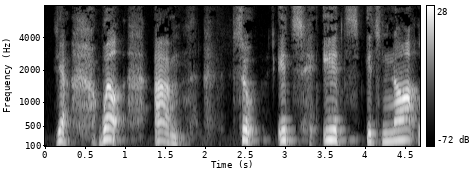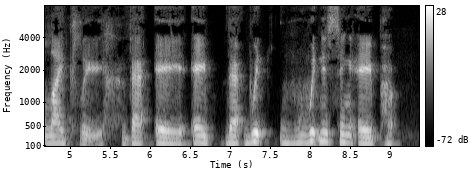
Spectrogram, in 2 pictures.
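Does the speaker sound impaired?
Yes: stuttering; developmental stutter, onset around age three, persisted into adulthood, received speech therapy; stutters openly, comfortable with stuttering; here repeated sounds, repeated words.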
